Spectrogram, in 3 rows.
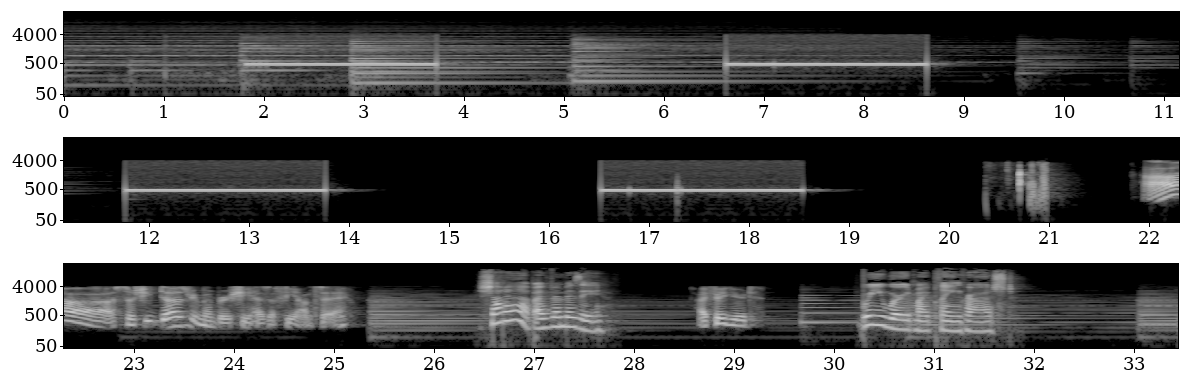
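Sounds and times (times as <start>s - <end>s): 
phone ringback tone while a call is placed: 1.8s - 3.8s, 6.6s - 8.7s, 11.8s - 14.0s, 16.5s - 18.8s
speech: 22.0s - 22.3s, 22.9s - 25.2s, 26.5s - 27.8s, 28.6s - 29.3s, 30.3s - 31.8s.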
